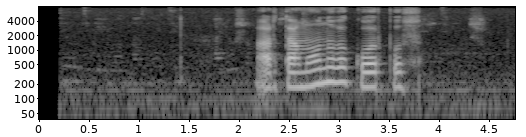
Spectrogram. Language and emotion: Russian, neutral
